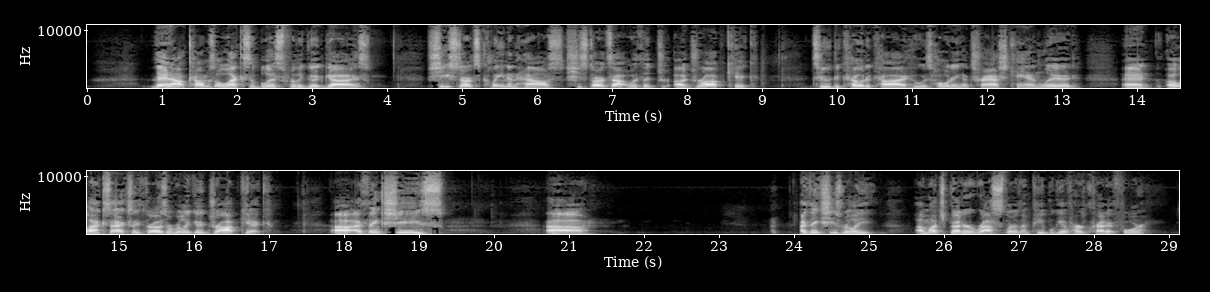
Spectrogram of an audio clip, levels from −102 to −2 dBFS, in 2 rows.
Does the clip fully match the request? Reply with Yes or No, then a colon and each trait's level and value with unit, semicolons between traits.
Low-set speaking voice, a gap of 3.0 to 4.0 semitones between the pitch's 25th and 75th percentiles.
Yes: low, 125 Hz; average, 3.3 semitones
